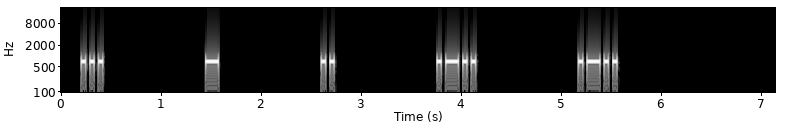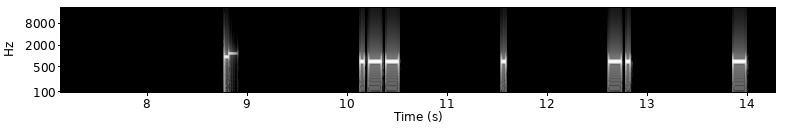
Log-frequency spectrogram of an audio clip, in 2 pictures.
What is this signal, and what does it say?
Morse code, heard as a keyed tone, about 28 wpm, spaced as for 8 wpm, 700 Hz. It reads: STILL WENT
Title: 8x Character Spacing - Top 500 Words - 28wpm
